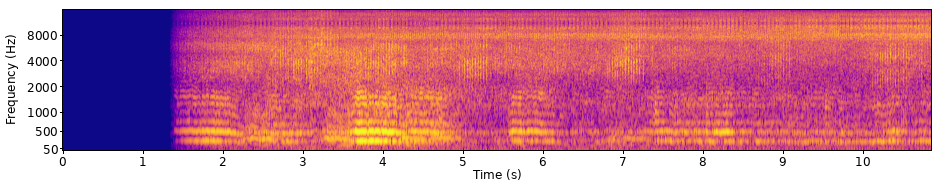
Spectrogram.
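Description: A steady insect-like buzzing with a wavering drone underneath and a high hiss, starting suddenly about a second and a half in.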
